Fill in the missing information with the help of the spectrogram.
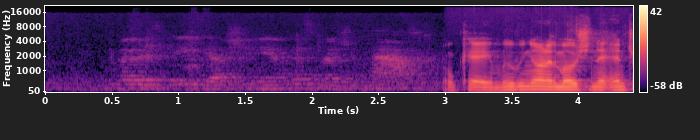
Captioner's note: mutters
